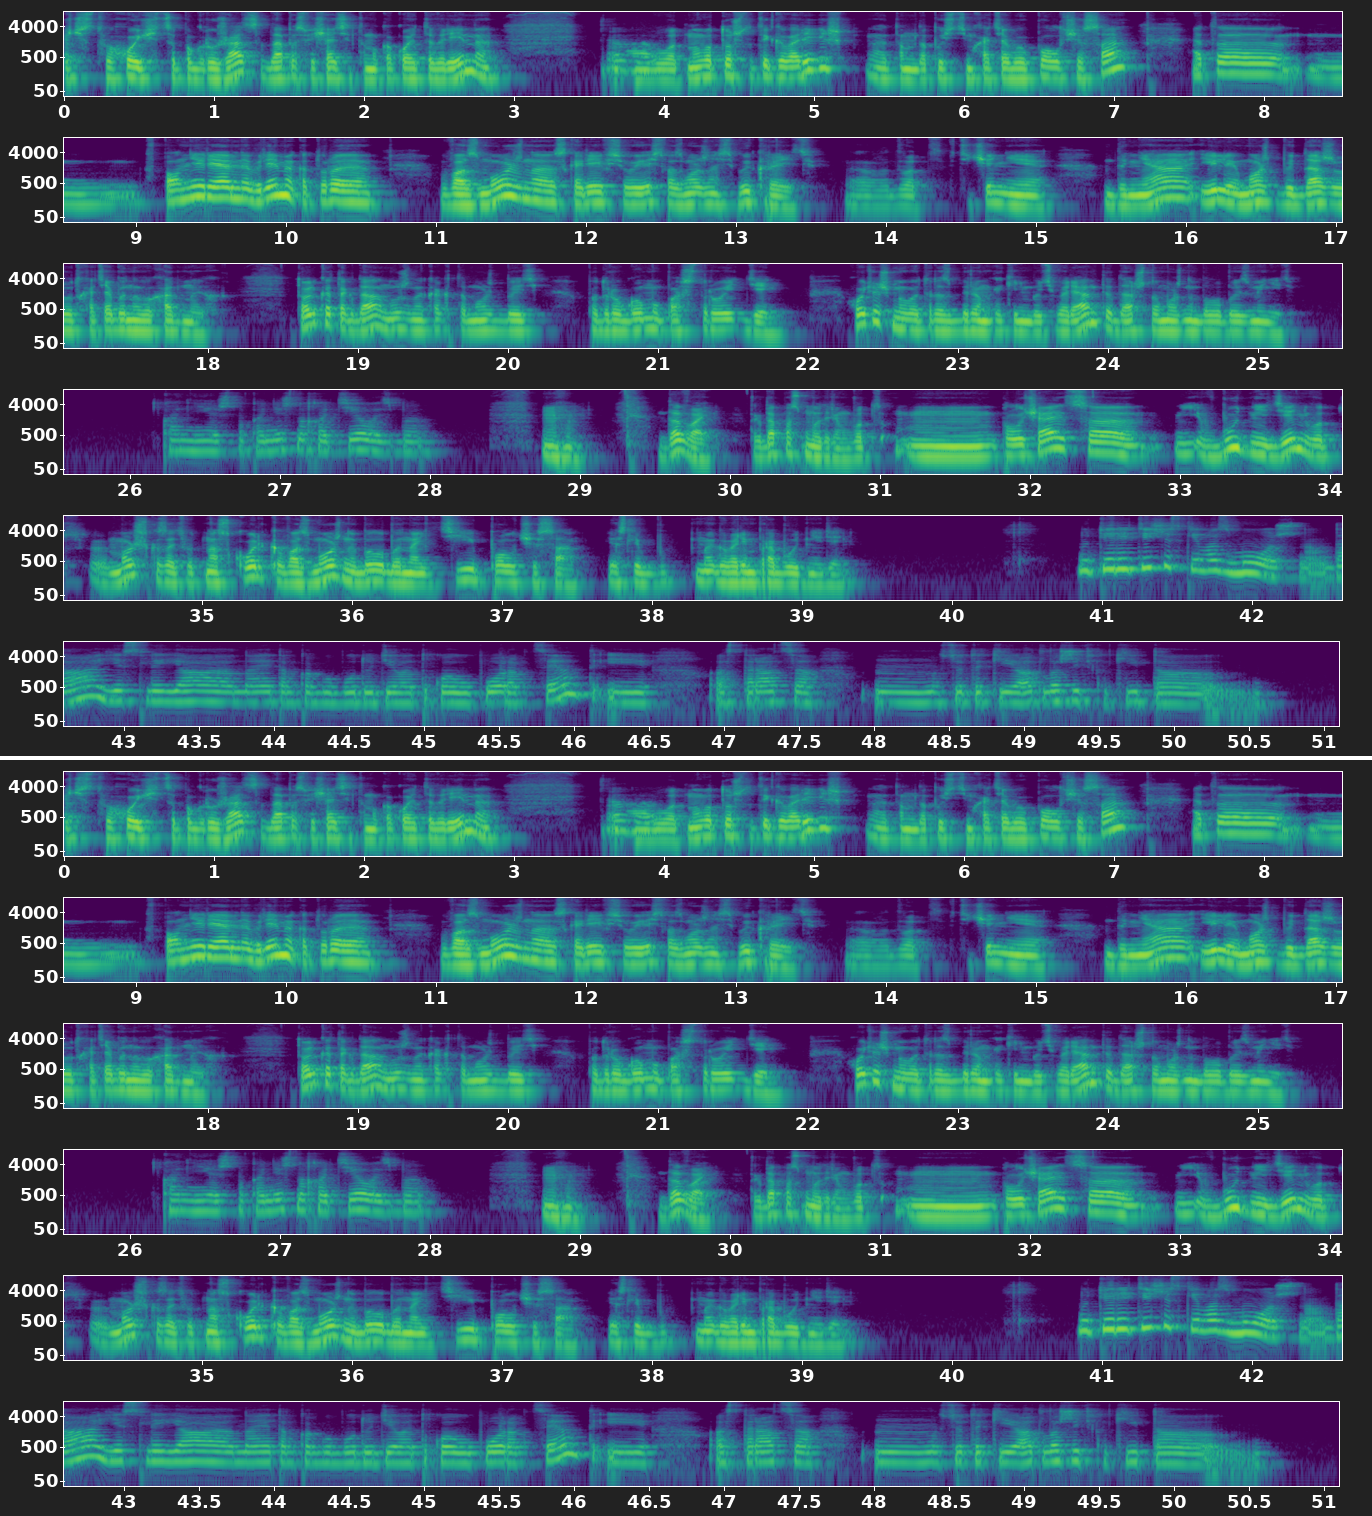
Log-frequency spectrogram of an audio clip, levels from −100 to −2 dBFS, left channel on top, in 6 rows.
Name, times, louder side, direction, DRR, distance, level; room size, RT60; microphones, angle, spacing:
voice 1, 0.0-3.4 3.8-10.6 11.0-14.2 14.5-15.1 15.5-18.1 18.6-20.2 20.5-21.8 22.3-25.2 28.5-29.0 29.3-29.9 30.1-39.3, left 1 dB, 15° left, 0.5 m, -26 dB
voice 2, 3.6-4.0 26.2-28.0 40.8-50.6, right 2 dB, 35° right, 0.6 m, -33 dB
13.0 x 4.6 x 2.3 m
head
